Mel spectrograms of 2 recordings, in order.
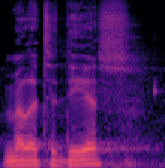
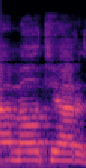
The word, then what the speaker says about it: Melatiadis: No, Melatiadis, it's fine. It's a long Greek name and everyone does it.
